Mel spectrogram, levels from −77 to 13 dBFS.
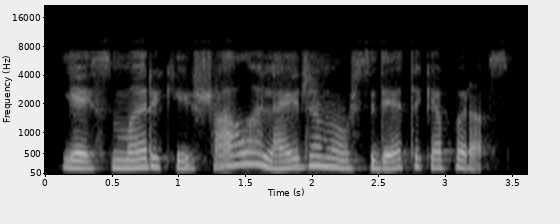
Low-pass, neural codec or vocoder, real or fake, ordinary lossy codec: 7.2 kHz; none; real; Opus, 16 kbps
